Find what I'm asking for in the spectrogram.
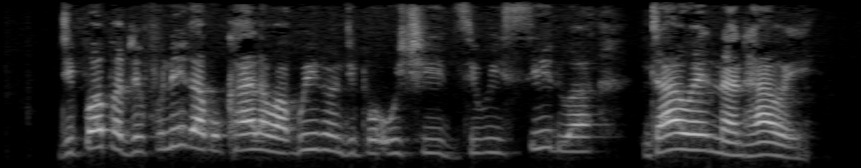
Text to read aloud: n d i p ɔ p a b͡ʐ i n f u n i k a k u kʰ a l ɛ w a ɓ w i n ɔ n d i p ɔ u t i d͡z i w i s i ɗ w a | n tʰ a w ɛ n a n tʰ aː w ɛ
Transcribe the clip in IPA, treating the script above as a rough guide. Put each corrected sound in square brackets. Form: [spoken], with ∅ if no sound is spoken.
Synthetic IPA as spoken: n d i p ɔ p a b͡ʐ i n f u n i k a k u kʰ a l [a] w a ɓ w i n ɔ n d i p ɔ u [t͡ʃ] i d͡z i w i s i ɗ w a | n tʰ a w ɛ n a n tʰ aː w ɛ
